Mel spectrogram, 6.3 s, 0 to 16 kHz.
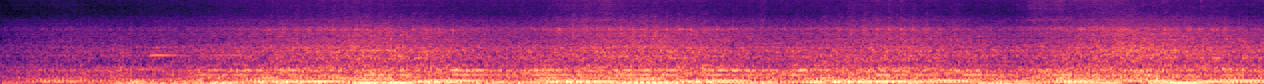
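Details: Fiat 500 small petrol engine after head gasket and repaired cylinder head refit, combustion-gas test chemical not changing colour; blipped up and down repeatedly, rising and falling cleanly with no misfire, knocking or stumbling; normal revving.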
